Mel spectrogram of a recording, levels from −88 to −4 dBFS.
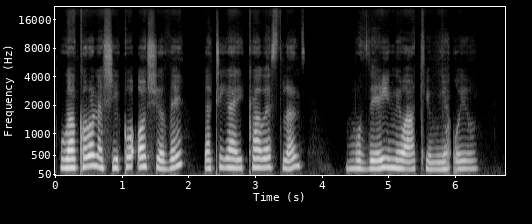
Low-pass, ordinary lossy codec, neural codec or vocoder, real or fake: none; none; codec, 44.1 kHz, 2.6 kbps, DAC; fake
